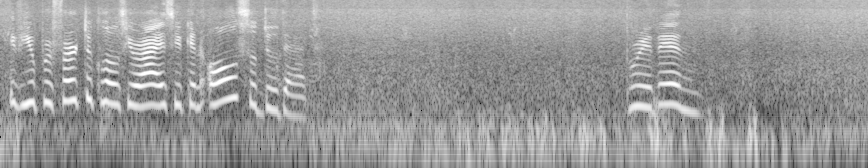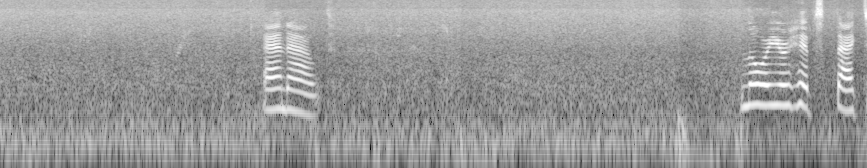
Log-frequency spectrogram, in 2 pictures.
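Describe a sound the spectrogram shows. A woman speaks calmly, giving slow instructions.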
